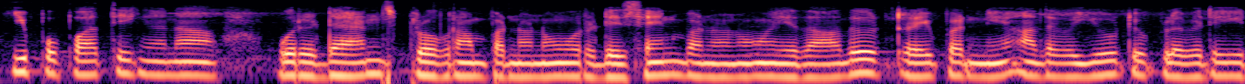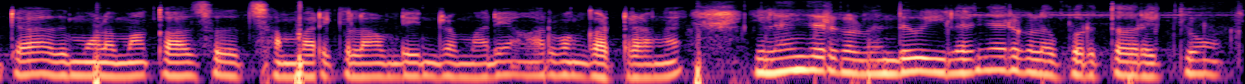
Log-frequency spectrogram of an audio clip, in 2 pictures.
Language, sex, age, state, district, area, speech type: Tamil, female, 60+, Tamil Nadu, Ariyalur, rural, spontaneous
